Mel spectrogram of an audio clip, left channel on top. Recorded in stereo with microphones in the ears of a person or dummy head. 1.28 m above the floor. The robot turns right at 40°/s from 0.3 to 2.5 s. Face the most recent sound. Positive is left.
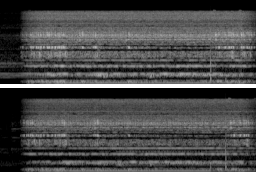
No sound to turn to.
